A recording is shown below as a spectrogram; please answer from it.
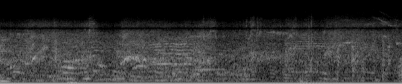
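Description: Steady din of an indoor RC dirt track: electric stock 2WD buggies running, their motor whine rising and falling faintly, over a background of distant voices.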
